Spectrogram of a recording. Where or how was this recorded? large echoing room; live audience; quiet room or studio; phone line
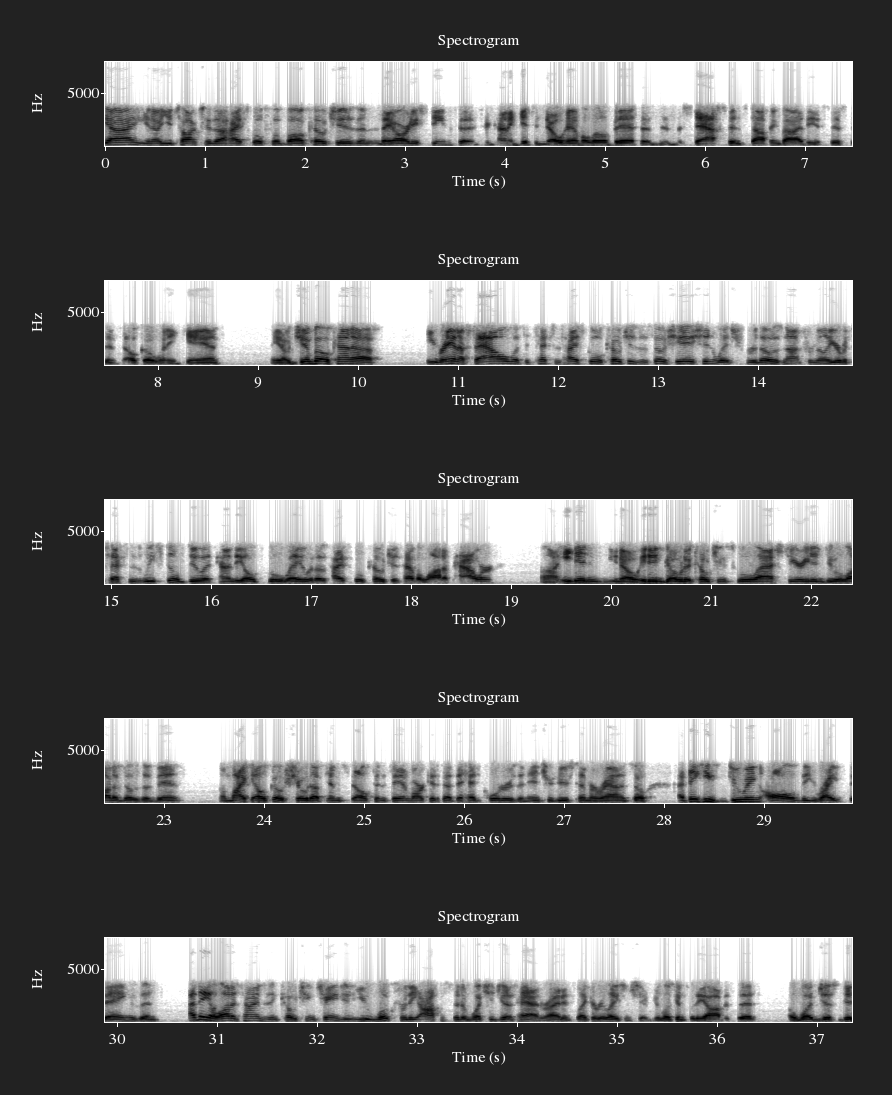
phone line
